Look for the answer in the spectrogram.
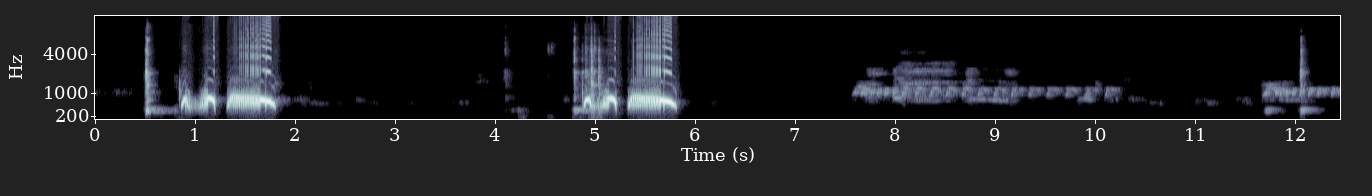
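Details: Spotted dove decoy calling to attract wild doves; two deep rolling coo phrases about four seconds apart, followed by a faint buzzy higher trill and light clicks.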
